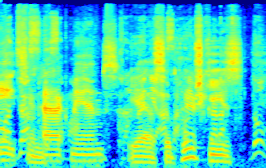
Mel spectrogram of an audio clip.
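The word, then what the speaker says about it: pączki: And they're spelled like that, Paxi, but they're pronounced Punchki in Polish.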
